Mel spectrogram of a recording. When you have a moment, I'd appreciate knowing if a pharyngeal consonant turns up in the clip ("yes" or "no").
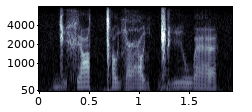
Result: yes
